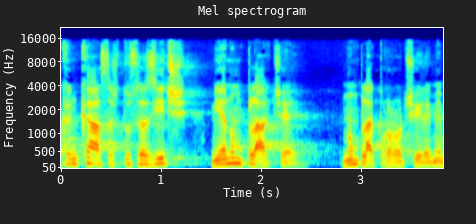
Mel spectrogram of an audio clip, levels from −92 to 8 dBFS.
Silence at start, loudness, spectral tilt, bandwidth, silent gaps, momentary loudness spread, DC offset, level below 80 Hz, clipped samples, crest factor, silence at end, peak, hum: 0 s; -16 LUFS; -4 dB/octave; 16 kHz; none; 8 LU; under 0.1%; -50 dBFS; under 0.1%; 16 dB; 0 s; 0 dBFS; none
